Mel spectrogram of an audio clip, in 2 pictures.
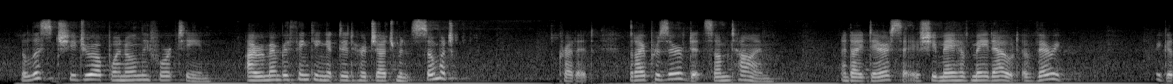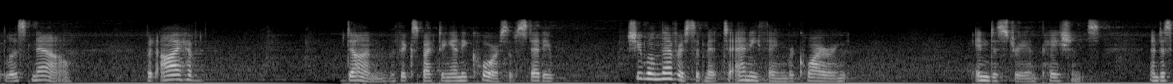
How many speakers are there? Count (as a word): one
